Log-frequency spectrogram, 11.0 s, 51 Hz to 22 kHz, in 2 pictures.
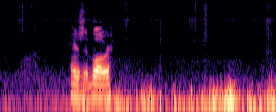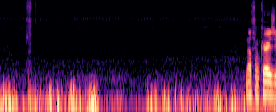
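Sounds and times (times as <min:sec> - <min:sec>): wind buffeting microphone: 0:01.6 - 0:07.7, 0:08.3 - 0:10.4.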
